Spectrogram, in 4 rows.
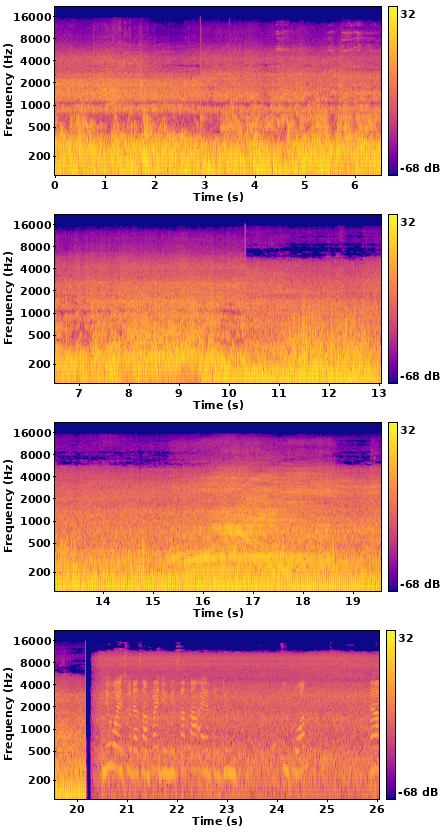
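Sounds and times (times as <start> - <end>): low engine hum: 0.0 - 20.5
wind and road rush: 0.0 - 26.0.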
